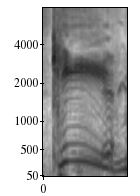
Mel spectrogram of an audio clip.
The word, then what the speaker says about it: Kyiv: It's one syllable, man. I stumbled on three. You're stumbling on one. – Kyiv. – It's Kyiv, man.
